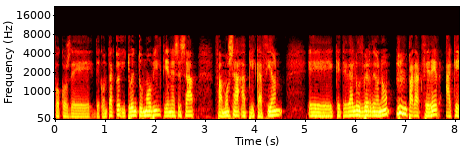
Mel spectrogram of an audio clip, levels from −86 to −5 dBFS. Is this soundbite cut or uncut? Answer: uncut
